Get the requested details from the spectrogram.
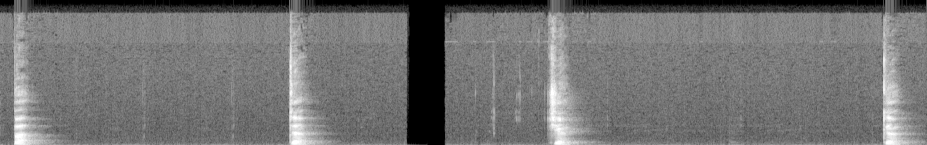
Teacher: Did you notice again how your tongue moved further back each time?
